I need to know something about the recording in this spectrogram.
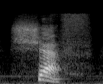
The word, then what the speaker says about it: chef: are a couple of words that are spelled with ch and are also pronounced with the SH sound words like chef and the city of Chicago okay having said that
